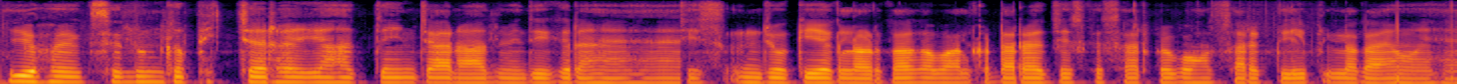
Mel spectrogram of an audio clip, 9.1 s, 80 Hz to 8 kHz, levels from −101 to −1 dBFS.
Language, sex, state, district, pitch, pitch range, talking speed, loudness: Hindi, male, Uttar Pradesh, Hamirpur, 120 Hz, 120-130 Hz, 195 wpm, -27 LUFS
